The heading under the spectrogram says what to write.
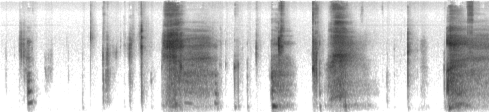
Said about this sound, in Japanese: どう？耳舐められると感じるよね。反対も。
